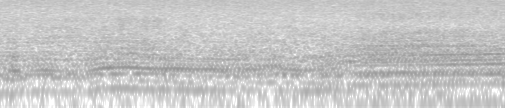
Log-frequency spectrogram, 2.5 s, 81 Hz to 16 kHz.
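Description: A GT3 race car accelerates away from the pits at Spa in a sim racing game, a faint, distant engine note climbing smoothly in pitch.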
